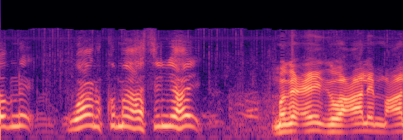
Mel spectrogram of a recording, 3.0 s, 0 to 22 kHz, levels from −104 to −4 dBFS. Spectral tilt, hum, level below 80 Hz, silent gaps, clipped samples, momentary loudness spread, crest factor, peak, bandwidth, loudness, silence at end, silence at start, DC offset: -4.5 dB/octave; none; -62 dBFS; none; under 0.1%; 10 LU; 18 dB; 0 dBFS; 11 kHz; -18 LUFS; 0 s; 0 s; under 0.1%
